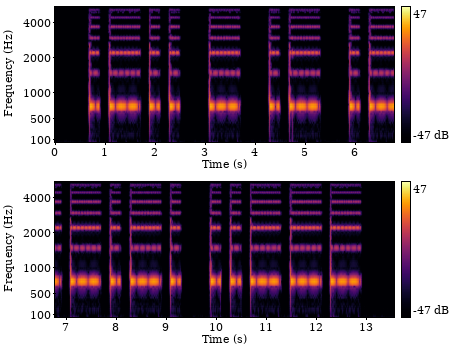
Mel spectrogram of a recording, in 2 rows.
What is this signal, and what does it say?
Morse code, heard as a keyed tone, about 6 wpm, 3700 Hz, with noise. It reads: LTA@2
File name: Morze-HA2MN / hang / 23 GYAKORLAT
